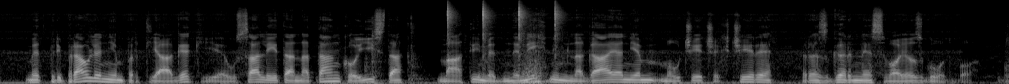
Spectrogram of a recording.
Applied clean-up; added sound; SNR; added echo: none; Hiss / Fire; 10 dB; none.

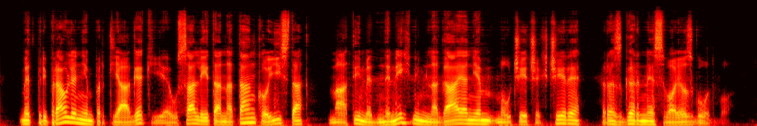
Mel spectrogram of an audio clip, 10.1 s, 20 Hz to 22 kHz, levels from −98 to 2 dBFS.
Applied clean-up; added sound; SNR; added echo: neural mask model DeepFilterNet 3.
